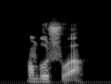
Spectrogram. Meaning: shoetree
- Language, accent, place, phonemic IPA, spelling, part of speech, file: French, France, Lyon, /ɑ̃.bo.ʃwaʁ/, embauchoir, noun, LL-Q150 (fra)-embauchoir.wav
